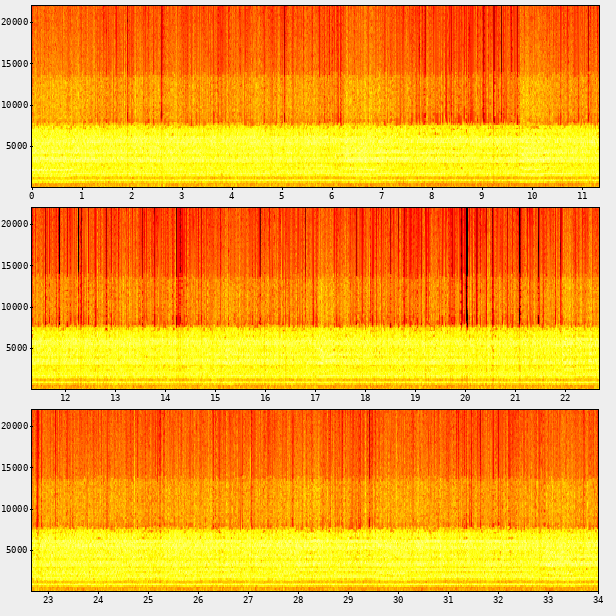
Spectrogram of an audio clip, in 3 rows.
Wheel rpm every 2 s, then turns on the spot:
230, 230, 240, 230, 230, 230, 230, 230, 230, 230, 230, 220, 220, 230, 230, 230, 230.
none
